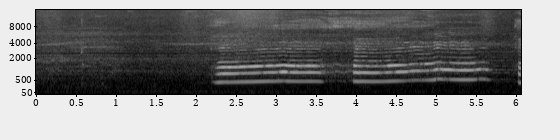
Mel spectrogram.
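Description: A boy's unaccompanied voice humming two long, wordless notes, starting about two seconds in after a near-quiet pause.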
